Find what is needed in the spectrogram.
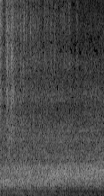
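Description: Steady, even background noise with no distinct sound standing out.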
